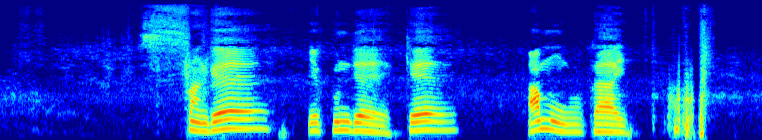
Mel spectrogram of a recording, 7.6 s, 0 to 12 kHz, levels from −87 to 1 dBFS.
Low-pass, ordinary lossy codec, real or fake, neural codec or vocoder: 10.8 kHz; AAC, 48 kbps; real; none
